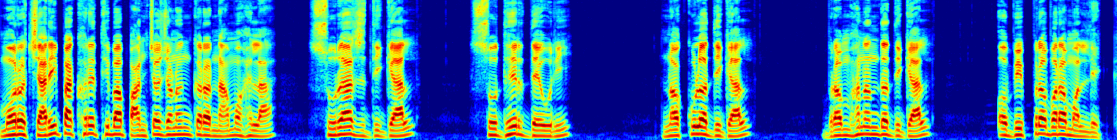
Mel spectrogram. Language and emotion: Odia, neutral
